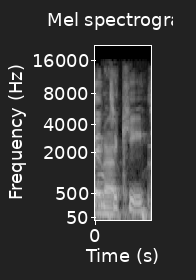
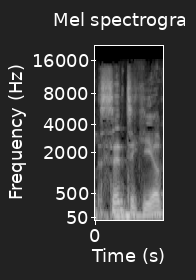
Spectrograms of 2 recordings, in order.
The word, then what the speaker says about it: Syntyche: How do you say that, man? – Let me see. – Let's see. Euodia. – Syntyche. – Syntyche.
